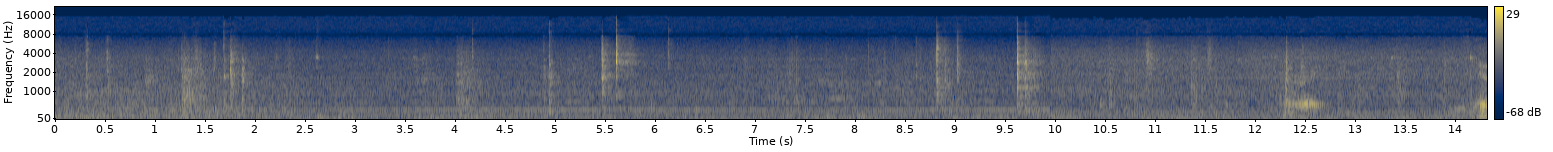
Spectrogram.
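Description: Scattered light clicks and ticks of a hand nut driver working a small bolt and of wiring being handled while a headlight ground wire is disconnected. Two sharper clicks come about five and a half and nine and a half seconds in, over a steady low hum.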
